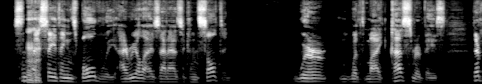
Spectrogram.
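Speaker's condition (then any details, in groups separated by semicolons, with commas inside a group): Bilateral cleft lip and palate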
